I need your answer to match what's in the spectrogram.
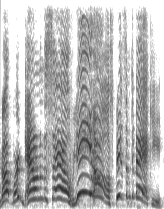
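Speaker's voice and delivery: mock the South like an over-the-top cartoon yokel; cartoon Southern accent. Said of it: "Like it's a fucking cartoon show".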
